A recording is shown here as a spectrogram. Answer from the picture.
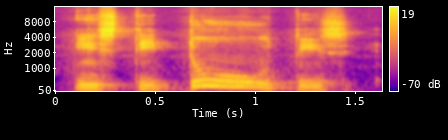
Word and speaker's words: institutis: Institutis, como la penúltima tiene el macrón, entonces va acentuada, institutis.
